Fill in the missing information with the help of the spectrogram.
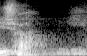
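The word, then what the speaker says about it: אִשָּׁה: 발음도 어떻습니까? 발음도 어때요? 비슷하죠? 이시이 다시 한번 따라 보세요. 이쉬 이시 이 이샤 거꾸로 하시면 안 됩니다.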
